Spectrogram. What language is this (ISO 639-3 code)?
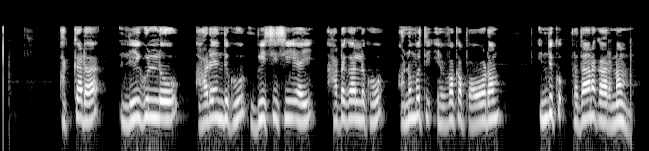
tel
